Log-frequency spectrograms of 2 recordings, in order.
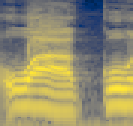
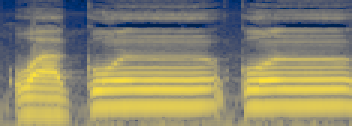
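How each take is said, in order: First: The n sound is pronounced clearly and distinctly. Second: The n sound is hidden and held nasalized. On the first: The speaker calls it wrong. "Jangan dibaca wakun berbunyi jelas begitu" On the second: The speaker calls it right. "tapi disamarkan. Wakul kul seperti itu"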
